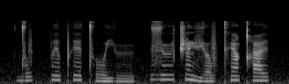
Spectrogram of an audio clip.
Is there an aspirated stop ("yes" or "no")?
yes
